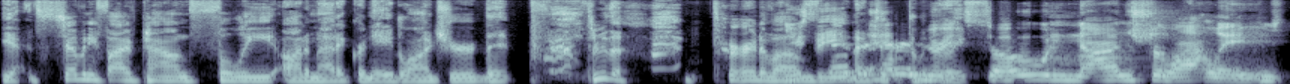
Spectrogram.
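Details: Adult male speaker; typical speech.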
